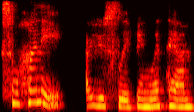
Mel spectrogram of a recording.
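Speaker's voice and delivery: tender, sweet, motherly tone. Retelling a phone call where mom asked a question: imitating mom, quiet and sweet. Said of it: "my mom says to me quietly, but sweetly".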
